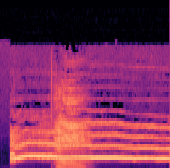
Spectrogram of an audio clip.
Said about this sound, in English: I meant to hit this. But okay. I hit a scream.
